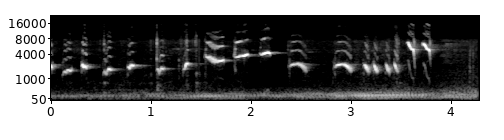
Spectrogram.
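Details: Greater green leafbird song used to provoke other leafbirds into agitation and continuous singing: quick series of clear whistled notes, some slurred downward, others rising into higher sharp notes, with a low hum underneath.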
